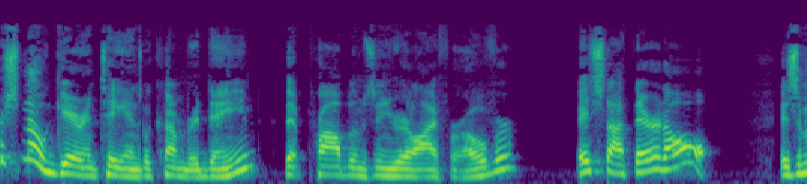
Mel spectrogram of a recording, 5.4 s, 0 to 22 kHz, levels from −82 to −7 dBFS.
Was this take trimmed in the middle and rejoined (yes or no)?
yes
